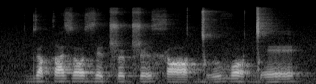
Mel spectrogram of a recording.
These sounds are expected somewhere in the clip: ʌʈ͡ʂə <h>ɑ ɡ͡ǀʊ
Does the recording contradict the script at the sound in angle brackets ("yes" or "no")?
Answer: yes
